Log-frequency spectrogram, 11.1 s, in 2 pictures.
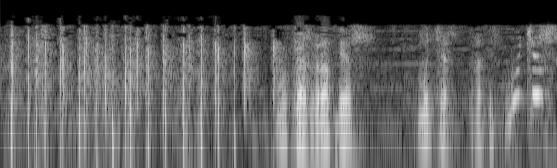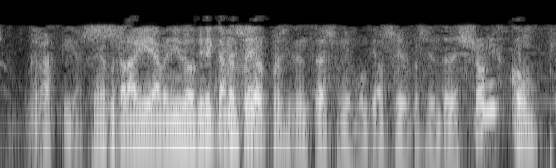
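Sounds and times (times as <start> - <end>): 
audience applause: 0.0 - 2.9
speech: 2.8 - 11.1.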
